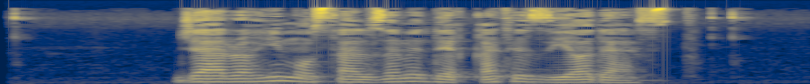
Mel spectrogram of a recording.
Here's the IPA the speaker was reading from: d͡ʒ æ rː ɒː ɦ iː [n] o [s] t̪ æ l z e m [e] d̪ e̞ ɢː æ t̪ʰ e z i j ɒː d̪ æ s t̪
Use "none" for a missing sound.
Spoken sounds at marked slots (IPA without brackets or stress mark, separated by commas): m, s, e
